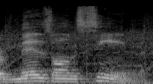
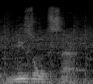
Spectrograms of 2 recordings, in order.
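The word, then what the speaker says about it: mise-en-scène: John, you stated hair implies the entire ensemble of hair, the entire mise-en-scene. The correct pronunciation is mise-en-scene.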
